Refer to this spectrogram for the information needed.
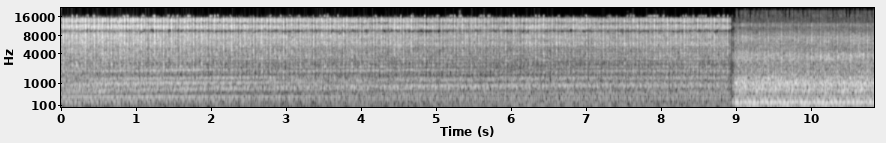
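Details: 60-year-old US-imported Massey Ferguson 98 tractor with factory Detroit Diesel GM 3-71 two-stroke, after significant restoration: even, steady idle beat with no knocks or misses, then revs slightly; normal idle.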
